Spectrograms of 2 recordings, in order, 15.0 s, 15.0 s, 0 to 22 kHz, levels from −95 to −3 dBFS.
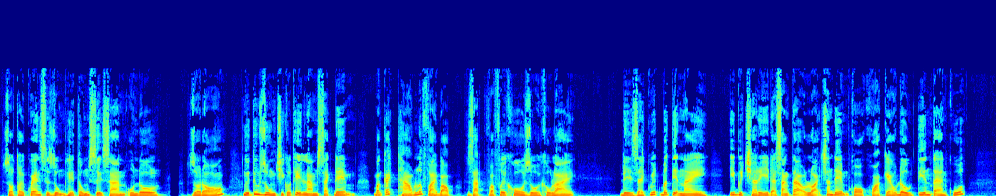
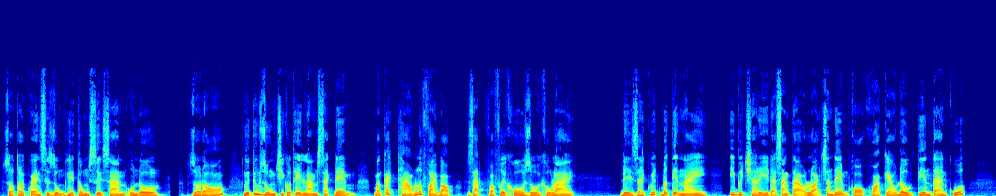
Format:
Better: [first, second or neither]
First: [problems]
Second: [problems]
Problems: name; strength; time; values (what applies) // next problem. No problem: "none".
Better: first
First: none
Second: muffled; slightly; fading above 2 kHz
